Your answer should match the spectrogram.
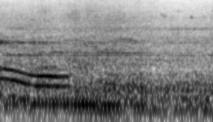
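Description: A voice trails off with a long falling syllable in the first part of a second, over a steady low mechanical hum that carries on alone for the rest.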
